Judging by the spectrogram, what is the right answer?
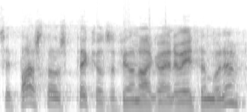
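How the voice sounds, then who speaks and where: A man playing a wry, unhurried police superintendent in a 1950s radio drama, dry, droll and deliberate. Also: medium pitch, lively intonation, lightly acted. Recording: tinny, narrow 1950s radio recording.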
